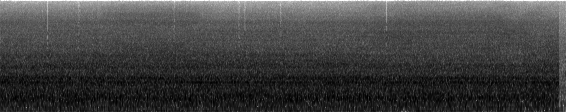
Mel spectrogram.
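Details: Suburban RV furnace that previously had no gas and no ignition, bench-tested on DC power after repair: even, steady whooshing roar with no pulsing, banging or flame rumble; blue flame lit, burner running normally.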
